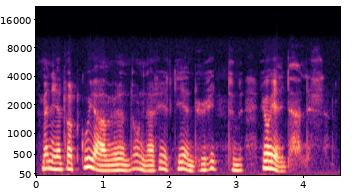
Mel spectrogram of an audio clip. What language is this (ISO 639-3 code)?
fin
